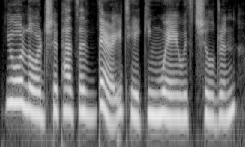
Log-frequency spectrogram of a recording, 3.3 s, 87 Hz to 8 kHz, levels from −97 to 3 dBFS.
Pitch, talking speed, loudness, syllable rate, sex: 245 Hz, 165 wpm, -15 LUFS, 4.2 syllables/s, female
